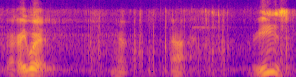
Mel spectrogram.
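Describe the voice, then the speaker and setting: An actor playing a formal, excitable French police inspector with a French accent, speaking precisely and theatrically in radio drama style. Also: male voice, fairly high pitch, takes it slowly, dull audio, full character voice. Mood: stern, formal. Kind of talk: 1950s radio drama acting. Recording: noisy old radio recording.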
